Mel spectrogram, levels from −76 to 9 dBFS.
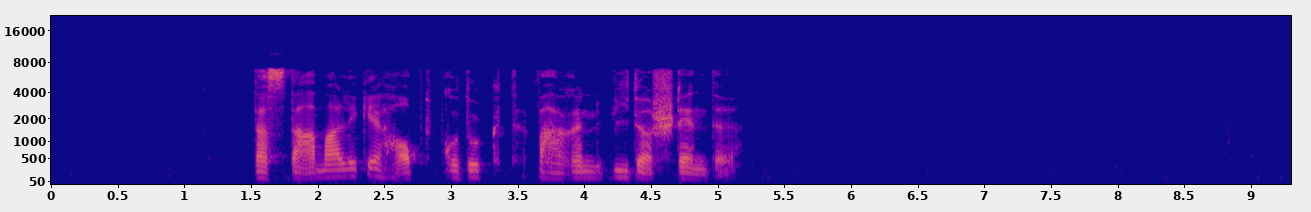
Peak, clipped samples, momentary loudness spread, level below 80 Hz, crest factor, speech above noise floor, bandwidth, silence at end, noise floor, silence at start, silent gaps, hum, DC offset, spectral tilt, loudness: -10 dBFS; under 0.1%; 15 LU; -82 dBFS; 26 dB; 42 dB; 10.5 kHz; 4.15 s; -72 dBFS; 1.5 s; none; none; under 0.1%; -1.5 dB/octave; -29 LUFS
